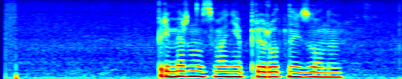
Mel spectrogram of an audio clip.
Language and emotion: Russian, neutral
